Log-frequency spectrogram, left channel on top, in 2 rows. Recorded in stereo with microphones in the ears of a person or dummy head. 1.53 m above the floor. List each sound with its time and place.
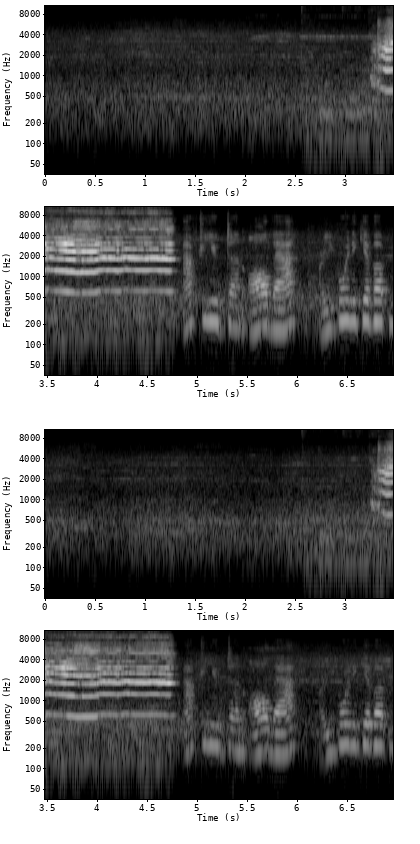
2.5 s a cat meowing: 10° left (ahead or behind), 0.9 m
4.8 s a man speaking: 65° left (ahead or behind), 1.2 m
